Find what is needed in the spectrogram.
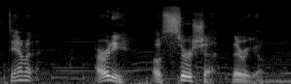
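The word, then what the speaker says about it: Saoirse: sirsha there we go I forgot how to say it because Sabrina goes search as a Welsh name and I'm like I don't remember how to say it I have to look it up again but you help me it sounds like Sasha so thank you uh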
